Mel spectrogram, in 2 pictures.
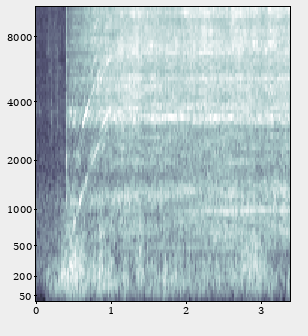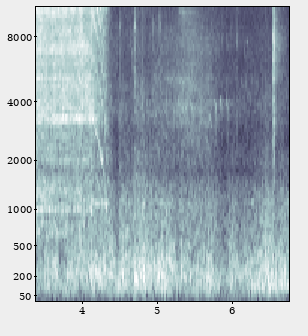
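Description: Plunge-cut track saw on its guide rail spinning up with a rising whine, running at full speed for a few seconds while trimming the end of a softwood panel, then winding down with a falling whine about four seconds in; a steady low rumble carries on after it.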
